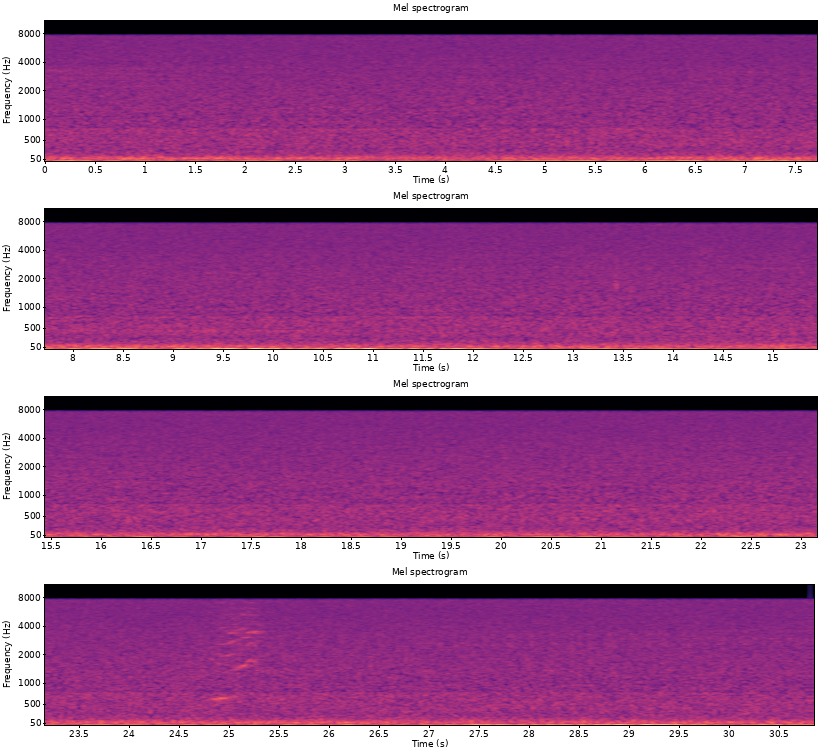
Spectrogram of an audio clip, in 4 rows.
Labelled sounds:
25.1	25.4	killer whale, northern resident, G clan, call N40, 1.4 to 1.8 kHz

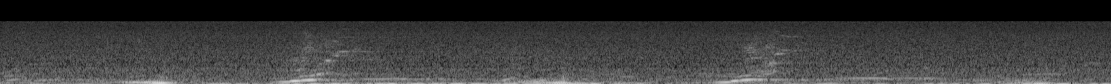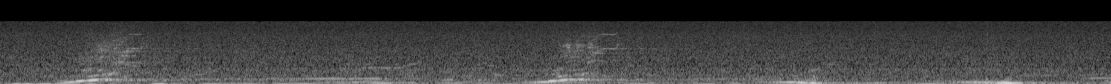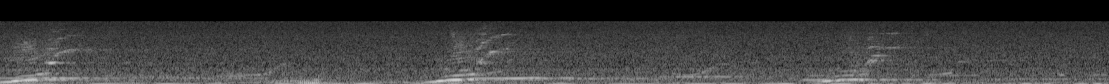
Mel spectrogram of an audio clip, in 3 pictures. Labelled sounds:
3.3	3.7	humpback whale, 1.4 to 2.0 kHz
7.8	8.0	humpback whale, 3.6 to 3.9 kHz
14.7	15.0	humpback whale, 0.80 to 0.83 kHz
16.7	17.0	humpback whale, 2.1 to 2.6 kHz
22.8	23.1	humpback whale, 1.4 to 2.0 kHz
27.1	27.4	humpback whale, 3.4 to 4.3 kHz
30.9	31.3	humpback whale, 2.0 to 2.4 kHz

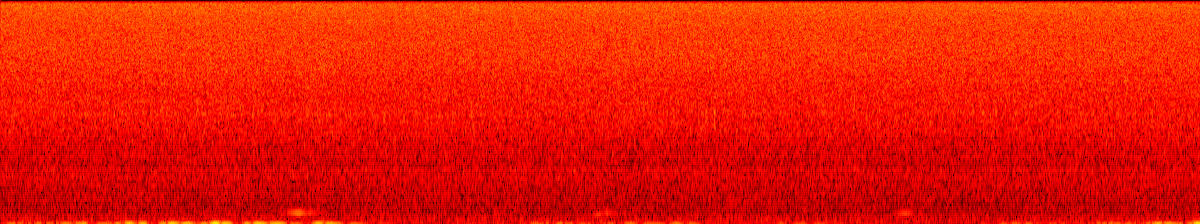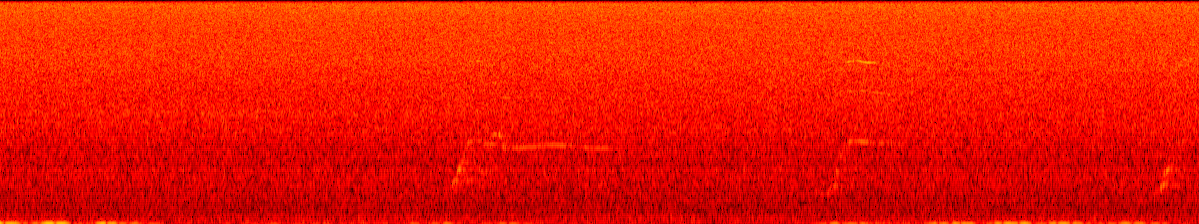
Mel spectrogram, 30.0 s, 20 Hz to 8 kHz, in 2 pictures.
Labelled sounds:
21.4	21.7	humpback whale, 0.99 to 1.1 kHz
25.6	26.0	humpback whale, 0.99 to 3.5 kHz

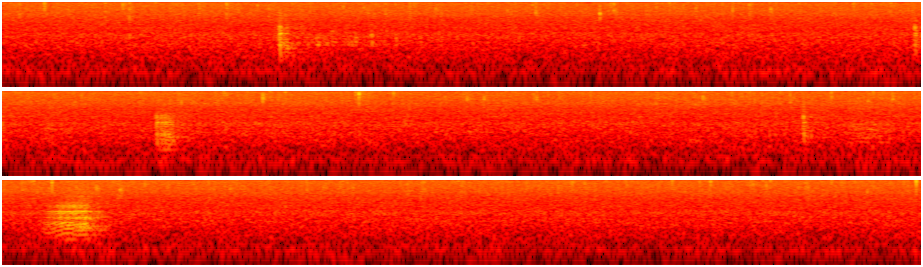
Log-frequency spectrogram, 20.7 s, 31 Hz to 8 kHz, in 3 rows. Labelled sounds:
14.1	14.5	croaking sound likely from a nearby submerged object, 0.97 to 1.1 kHz

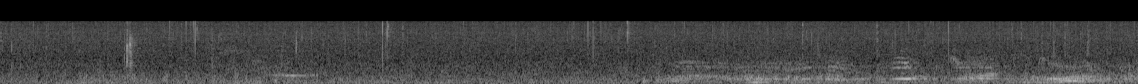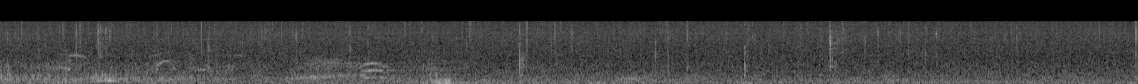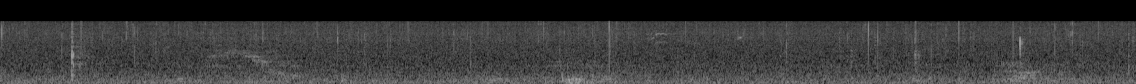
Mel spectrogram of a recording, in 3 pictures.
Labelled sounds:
6.8	7.0	humpback whale, 0.97 to 1.2 kHz
15.0	15.3	humpback whale, 0.78 to 1.1 kHz
25.0	25.5	humpback whale, 0.88 to 1.8 kHz

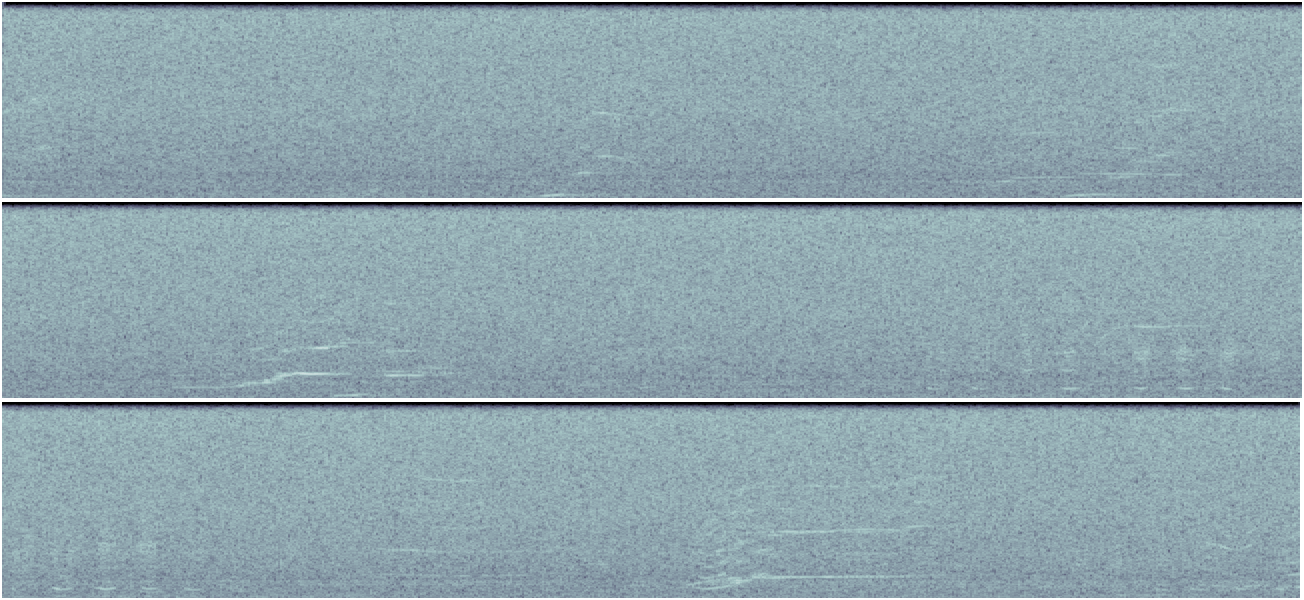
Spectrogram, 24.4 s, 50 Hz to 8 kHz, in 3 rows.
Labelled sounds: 3.7	4.0	humpback whale, 1.4 to 1.8 kHz
6.3	7.2	humpback whale, 0.83 to 1.1 kHz
9.7	10.8	humpback whale, 0.80 to 2.5 kHz
15.2	15.5	humpback whale, 2.9 to 3.0 kHz
18.6	18.9	humpback whale, 1.9 to 2.1 kHz
20.8	21.7	humpback whale, 0.80 to 2.9 kHz

